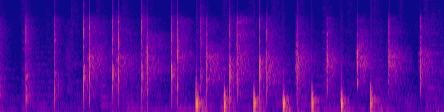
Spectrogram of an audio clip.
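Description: A short burst of applause, sharp, crisp hand claps coming quickly in an uneven rhythm, as if from only a few people, lasting a few seconds with no talking over it.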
